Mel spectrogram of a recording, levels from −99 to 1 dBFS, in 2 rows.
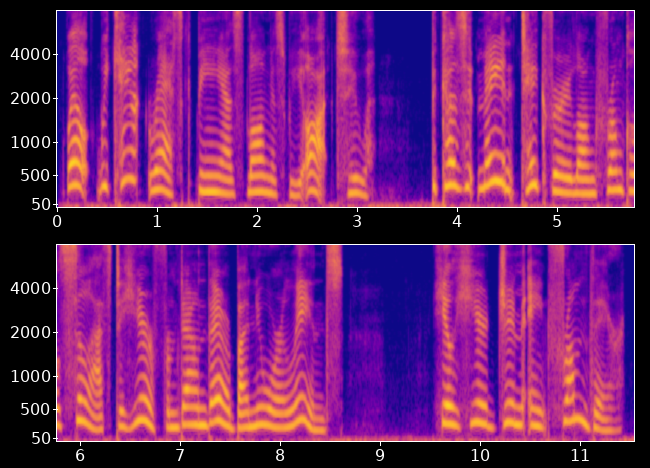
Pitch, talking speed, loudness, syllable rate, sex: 260 Hz, 175 wpm, -19 LUFS, 4.4 syllables/s, female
